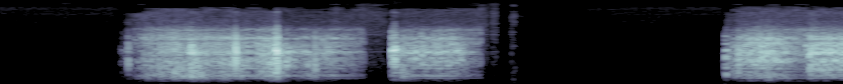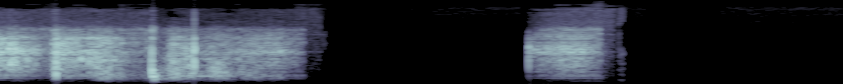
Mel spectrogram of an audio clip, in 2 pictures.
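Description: Four short bursts of static-laden transmission on the spacewalk radio loop, each cutting in and out abruptly with dead silence between. The longest, in the middle, lasts about two seconds.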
